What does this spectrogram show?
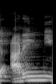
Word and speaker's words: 아랫니: 니은으로 적게 돼서 이거는 아래 더하기 이의 구조가 아니라 아래 더하기 니의 구조고. 그래서 아랫니로 발음되는 건 니은 앞에서 앞말의 받침에 뭐가 덧나는 형태, 니은이 덧나는 형태와 관련이 되는 겁니다.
